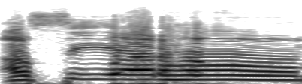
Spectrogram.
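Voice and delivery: booming, loud, high, shrill shouting. A character yelling back at another while running out of the house: yelling. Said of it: "yelled at uh".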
